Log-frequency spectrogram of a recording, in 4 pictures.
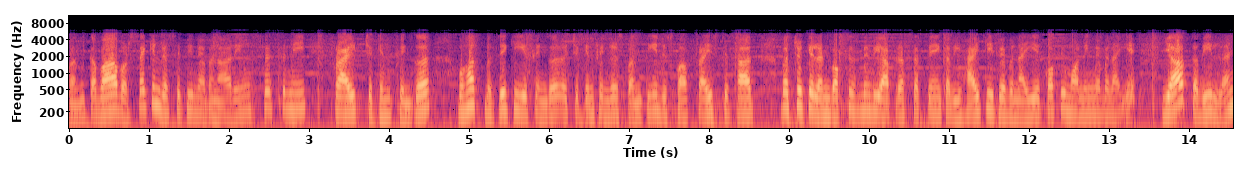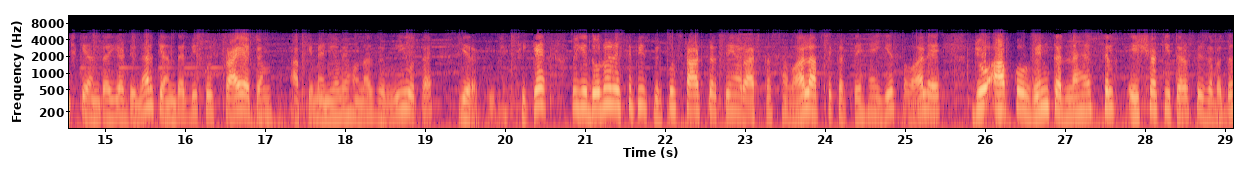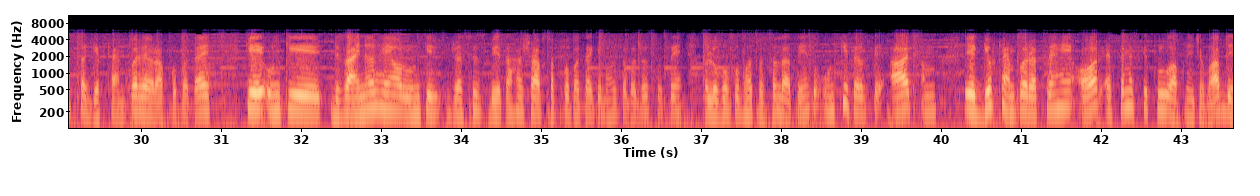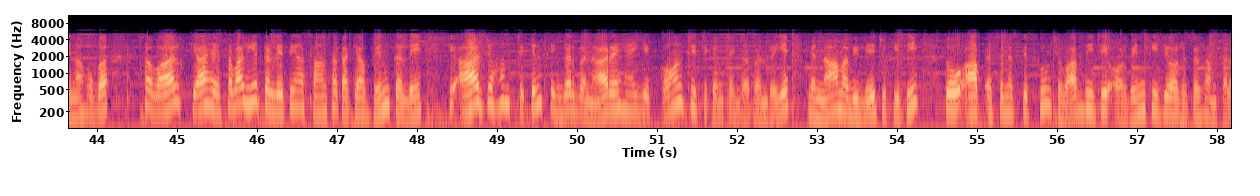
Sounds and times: Music: 0.0s - 58.1s
Speech: 0.0s - 58.1s.

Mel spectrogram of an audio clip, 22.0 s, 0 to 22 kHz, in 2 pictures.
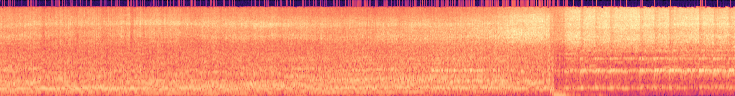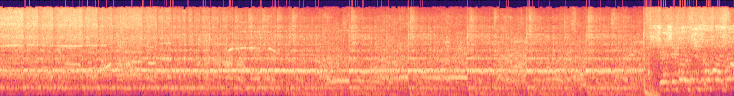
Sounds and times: Crowd: 0.0s - 22.0s
House music: 0.0s - 22.0s
Techno: 0.0s - 22.0s
Trance music: 0.0s - 22.0s.

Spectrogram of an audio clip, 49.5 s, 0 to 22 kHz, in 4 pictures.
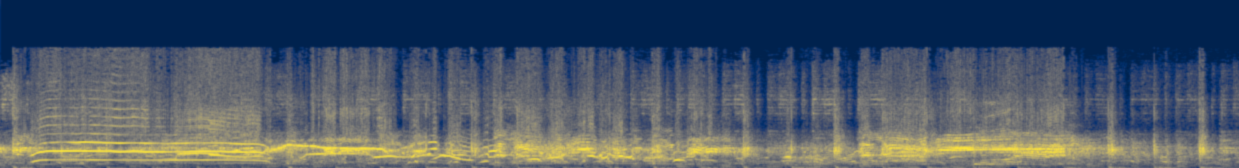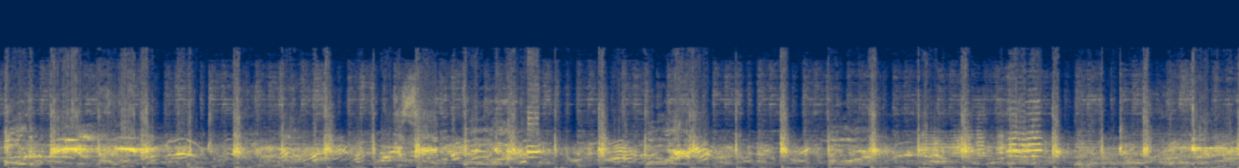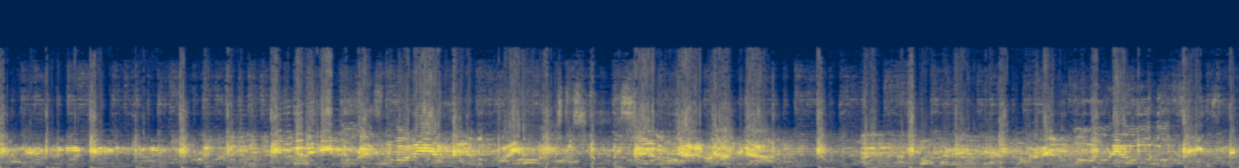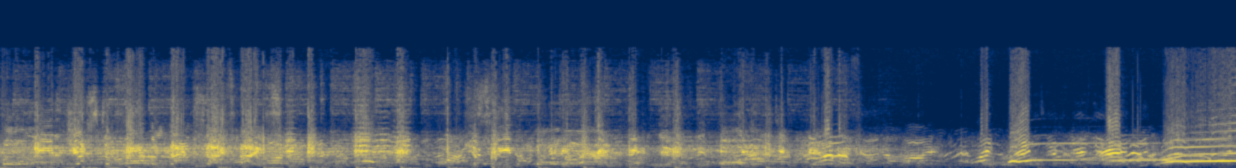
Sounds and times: Music: 0.0s - 49.5s
Speech: 0.0s - 49.5s.

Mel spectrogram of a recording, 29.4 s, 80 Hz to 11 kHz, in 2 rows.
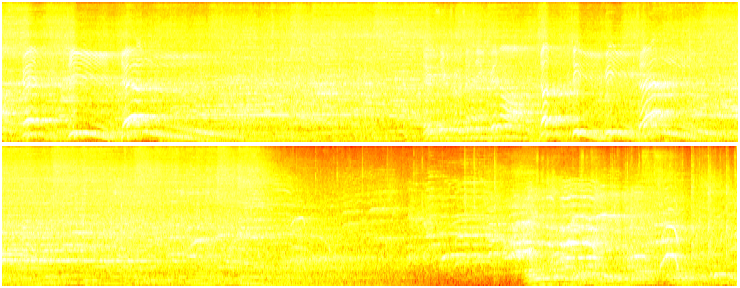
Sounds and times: Music: 0.0s - 23.4s, 24.0s - 29.4s
Speech: 8.4s - 14.1s.

